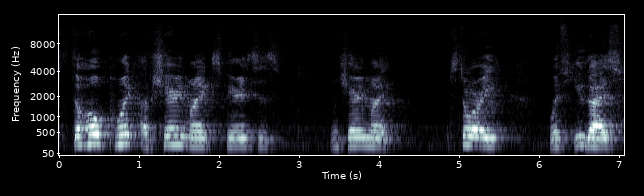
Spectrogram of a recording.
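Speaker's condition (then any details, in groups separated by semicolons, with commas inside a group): Cerebral palsy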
